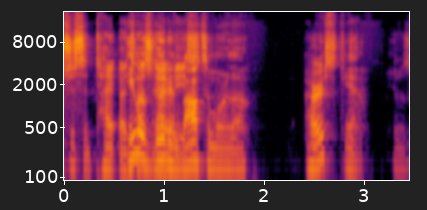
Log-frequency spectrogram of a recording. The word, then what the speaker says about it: Baltimore: Hooper was just he was good in Baltimore, though. Hurst? Yeah. He was good. The way you say Baltimore. Just it's Baltimore. Baltimore? There you go. Yeah. In Baltimore. Like basketball.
